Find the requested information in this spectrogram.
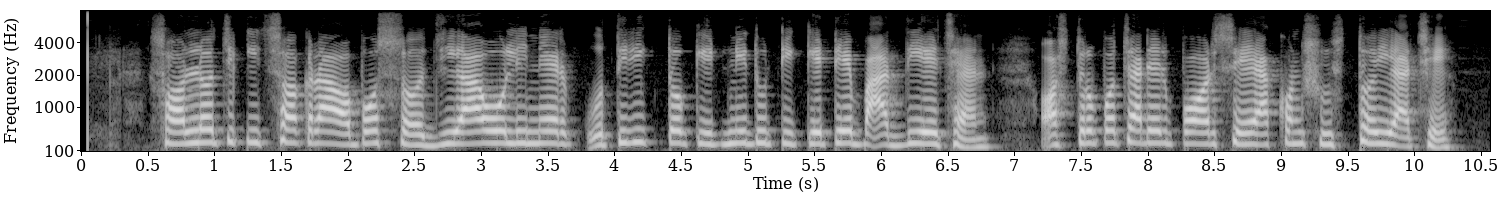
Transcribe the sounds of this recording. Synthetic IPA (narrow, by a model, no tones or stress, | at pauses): ʃɔlːot͡ɕikit̪ʃɔkɾaɔboʃːod͡ʑiaolineɾot̪iɾik̚t̪okiɖnid̪uʈikeʈebaɾd̪ijet͡ɕʰen | ɔ̰st̪ɾopot͡ɕaɾeɾpɔɾʃeɛkʰonʃust̪ʰojat͡ɕʰe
